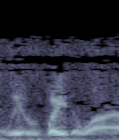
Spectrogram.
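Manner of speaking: low, soft and settled; low-voiced and unhurried; calm decision. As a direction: say it quietly, a decision made. First take, calm decision.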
